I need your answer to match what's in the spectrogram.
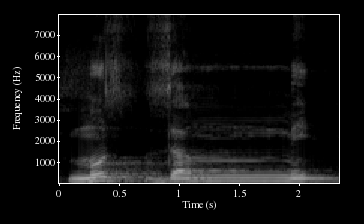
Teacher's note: چونکہ میم پر تشدید ہے تو غنہ بھی کریں گے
